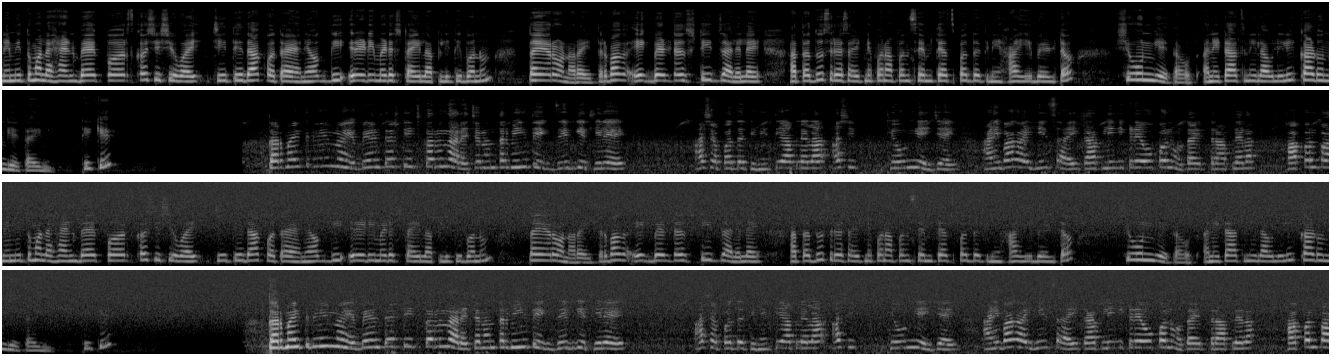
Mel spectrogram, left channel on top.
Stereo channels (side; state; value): right; noise; hiss, 7 dB below the sound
